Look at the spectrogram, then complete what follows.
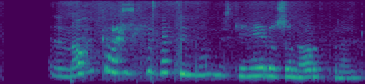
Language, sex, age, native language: Icelandic, female, 13, Icelandic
